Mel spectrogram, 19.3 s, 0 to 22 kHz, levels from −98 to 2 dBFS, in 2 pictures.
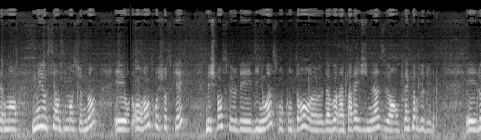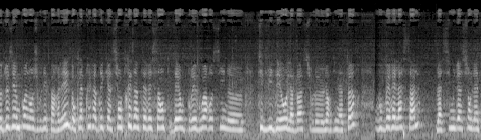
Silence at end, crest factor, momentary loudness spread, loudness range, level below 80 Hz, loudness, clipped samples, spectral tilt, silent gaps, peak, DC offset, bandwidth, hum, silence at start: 0 s; 14 dB; 8 LU; 2 LU; -42 dBFS; -14 LUFS; under 0.1%; -8.5 dB/octave; none; 0 dBFS; 0.2%; 18 kHz; none; 0 s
